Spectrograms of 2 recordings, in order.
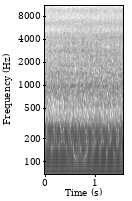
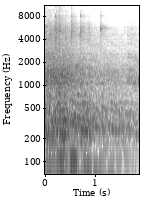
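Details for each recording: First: Old Oliver OC3 crawler outdoors warming up after manifold gasket change and carburetor adjustment: steady low even idle, no knocks, misses or rattles, barely any smoke; normal healthy idle. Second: Old Oliver OC3 crawler after spark plug change, previously low oil pressure and ice suspected: slow uneven cranking fades, then catches suddenly and runs loud and ragged, then good oil pressure; hard starting attributed to leaking head gasket and worn rings.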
